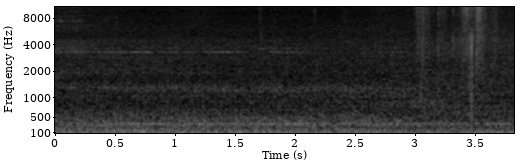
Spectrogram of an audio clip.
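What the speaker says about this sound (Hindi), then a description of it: "गाड़ी जा रहा है आराम से, कोई ट्रैफिक नहीं है" Steady car-interior rumble while driving along a quiet forest road in Idukki, Kerala, a continuous low engine and road drone with no traffic, plus a couple of faint high ticks near the end.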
